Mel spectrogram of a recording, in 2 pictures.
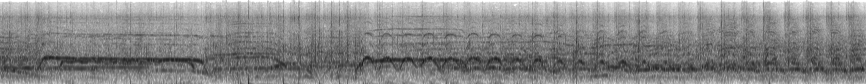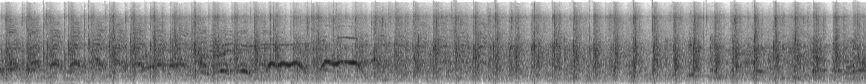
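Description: A crowd cheers and shouts excitedly close by.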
